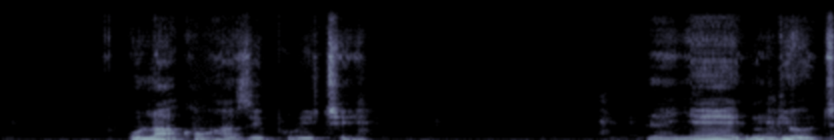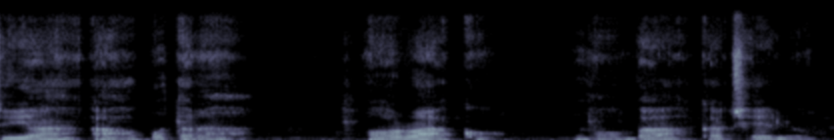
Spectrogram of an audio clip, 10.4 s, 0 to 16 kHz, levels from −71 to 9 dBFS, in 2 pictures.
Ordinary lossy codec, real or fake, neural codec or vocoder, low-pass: none; fake; codec, 44.1 kHz, 7.8 kbps, Pupu-Codec; 14.4 kHz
